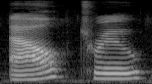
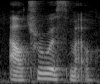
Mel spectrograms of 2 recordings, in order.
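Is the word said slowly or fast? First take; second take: slowly; fast. First: The word is said slowly. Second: The word is said fast.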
